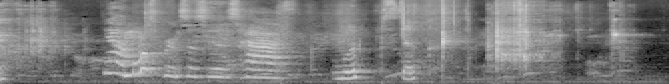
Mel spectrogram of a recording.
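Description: A young girl talks close by in a high voice.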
